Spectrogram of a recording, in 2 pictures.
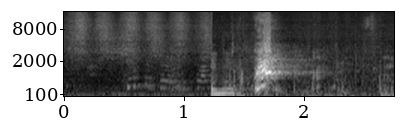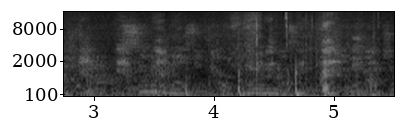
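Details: Two Norfolk Terriers, Ernie and Hank, wrestling together in play; low rumbling growls rise and fall, broken near the middle by one sharp bark-like yelp, then more soft growling and short huffs follow.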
